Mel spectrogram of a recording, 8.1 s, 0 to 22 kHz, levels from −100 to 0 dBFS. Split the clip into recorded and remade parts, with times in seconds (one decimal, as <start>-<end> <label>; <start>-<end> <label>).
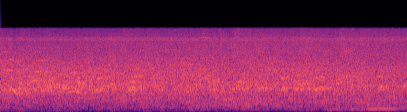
0.0-6.4 recorded; 6.4-7.3 remade; 7.3-8.1 recorded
